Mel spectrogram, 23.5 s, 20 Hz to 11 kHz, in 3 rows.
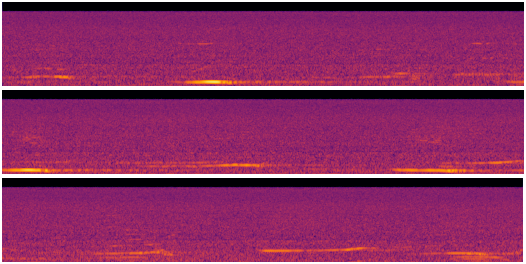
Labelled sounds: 2.9	3.2	humpback whale, 2.2 to 2.3 kHz

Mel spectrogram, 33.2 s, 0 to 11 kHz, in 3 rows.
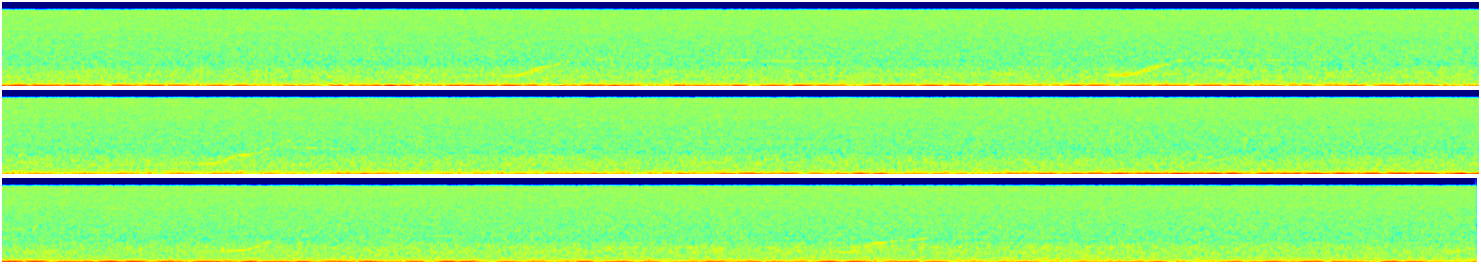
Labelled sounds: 12.8	13.1	humpback whale, 0.80 to 0.93 kHz
28.7	29.0	humpback whale, 0.80 to 0.90 kHz

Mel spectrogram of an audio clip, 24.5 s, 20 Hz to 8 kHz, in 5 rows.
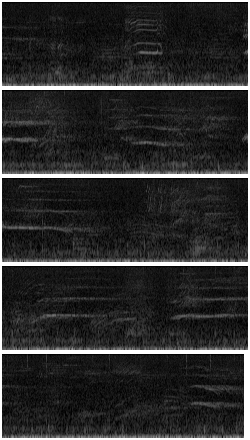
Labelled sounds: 1.9	3.3	killer whale, southern resident, 0.29 to 6.9 kHz
4.7	6.3	killer whale, southern resident, 0.74 to 7.5 kHz
18.0	19.8	killer whale, southern resident, 0.47 to 6.8 kHz

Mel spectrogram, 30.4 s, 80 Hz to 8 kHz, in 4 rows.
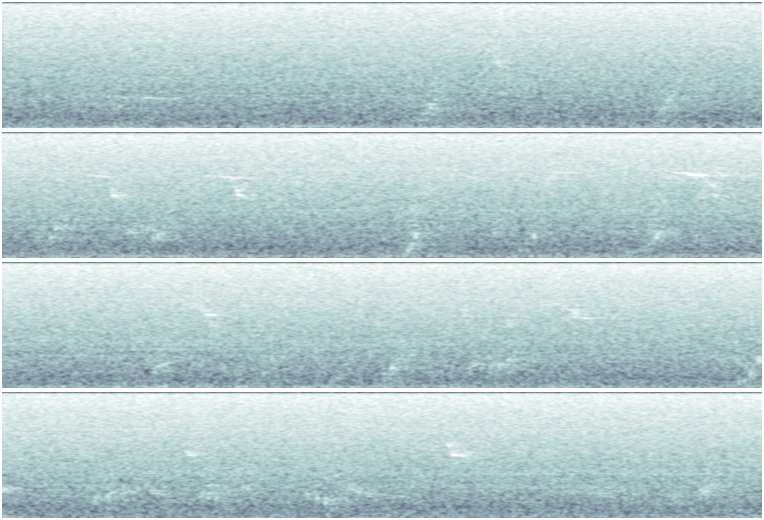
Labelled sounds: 9.8	10.0	humpback whale, 2.7 to 3.0 kHz
13.1	13.4	humpback whale, 3.2 to 3.4 kHz
14.3	14.7	humpback whale, 3.0 to 3.4 kHz
20.8	21.2	humpback whale, 2.2 to 2.9 kHz
27.3	27.5	humpback whale, 1.7 to 2.1 kHz

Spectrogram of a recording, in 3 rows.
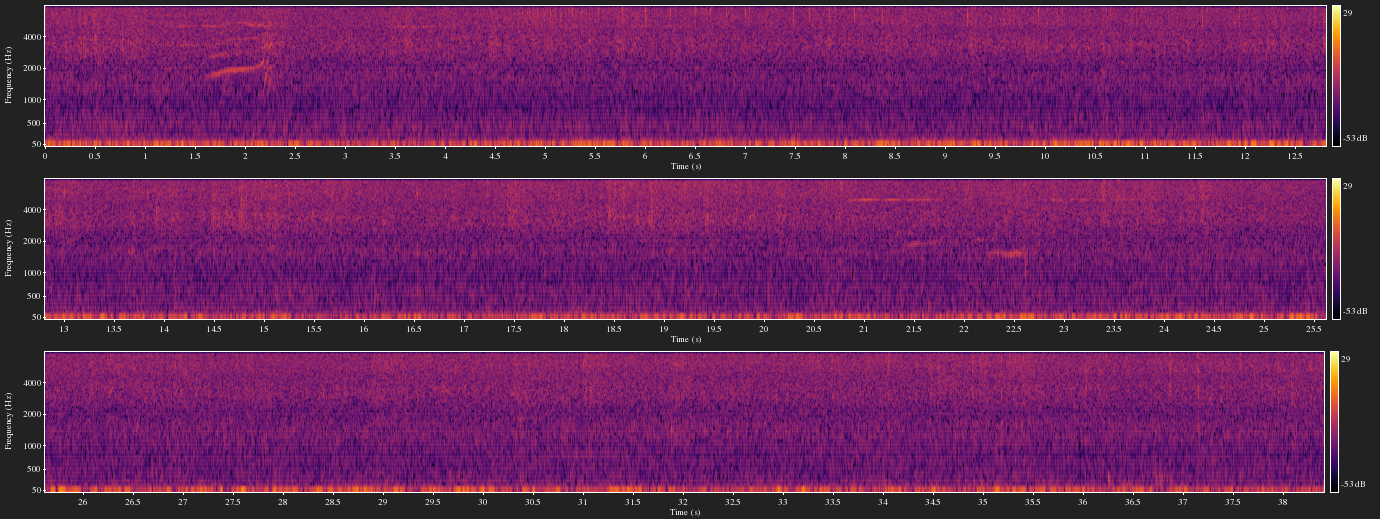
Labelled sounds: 1.5	2.4	killer whale, 1.2 to 5.5 kHz

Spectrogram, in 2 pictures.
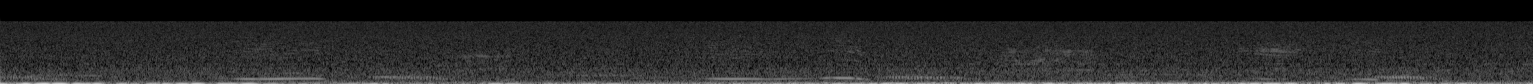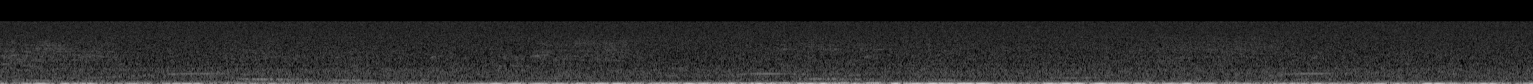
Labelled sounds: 4.6	4.9	humpback whale, 1.3 to 1.6 kHz
12.5	13.0	humpback whale, 1.4 to 2.0 kHz

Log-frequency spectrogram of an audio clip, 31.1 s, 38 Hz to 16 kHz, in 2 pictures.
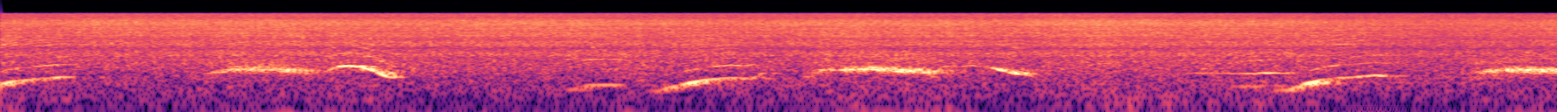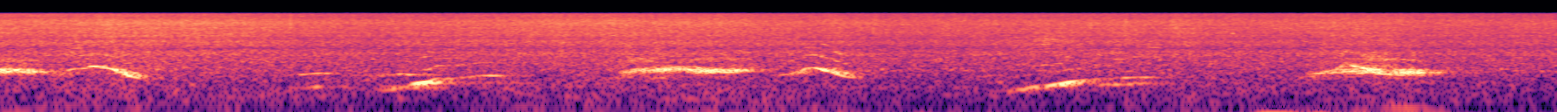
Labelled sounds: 13.3	13.6	humpback whale, 1.8 to 2.0 kHz

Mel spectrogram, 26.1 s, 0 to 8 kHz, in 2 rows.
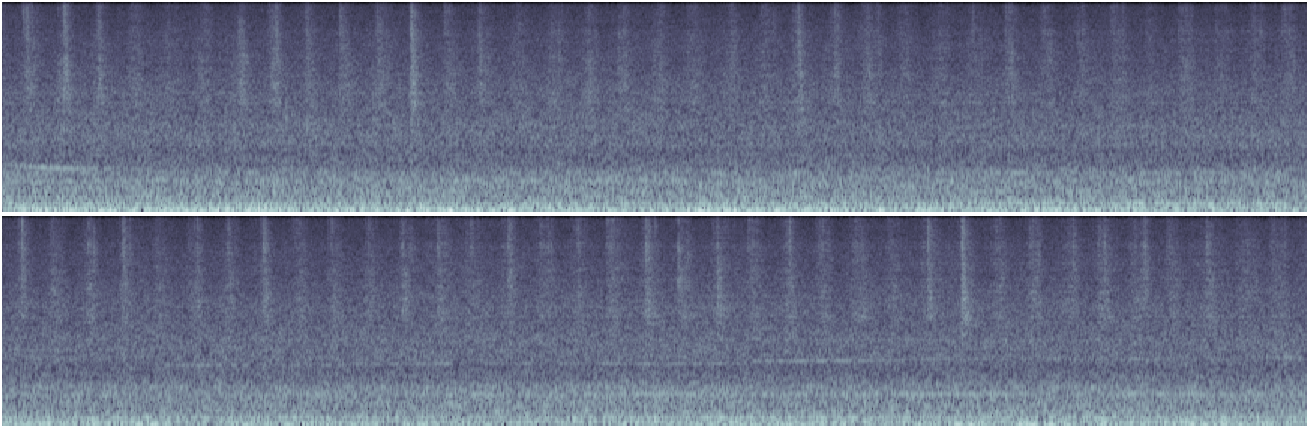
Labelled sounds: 0.2	0.6	humpback whale, 0.47 to 0.54 kHz

